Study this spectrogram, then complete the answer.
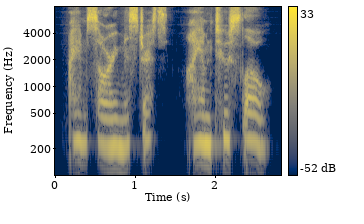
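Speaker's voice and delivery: soft and out of breath. A servant girl kneeling outside the screen apologizes to her mistress, breathless and soft. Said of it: "A breathless voice called softly".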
